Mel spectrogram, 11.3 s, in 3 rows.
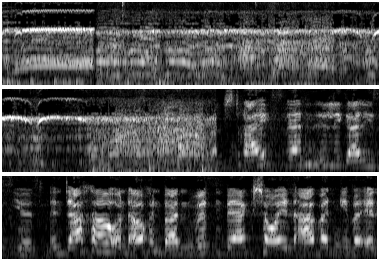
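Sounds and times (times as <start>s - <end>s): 
whistles: 0.0s - 4.9s
street demonstration crowd shouting: 0.0s - 6.0s
speech: 6.3s - 11.2s.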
